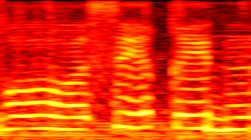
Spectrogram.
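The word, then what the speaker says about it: غاسقٍ: Atau ada juga yang membaca itu menambahkan alif lam di lafaz ini. Contoh, min syarri ghasiqin idza waqab. Nah, itu kan tidak ada alif lamnya.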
